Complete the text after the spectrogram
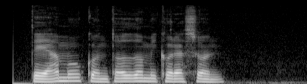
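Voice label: pronunciation "te amo con todo mi corazon", Spanish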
